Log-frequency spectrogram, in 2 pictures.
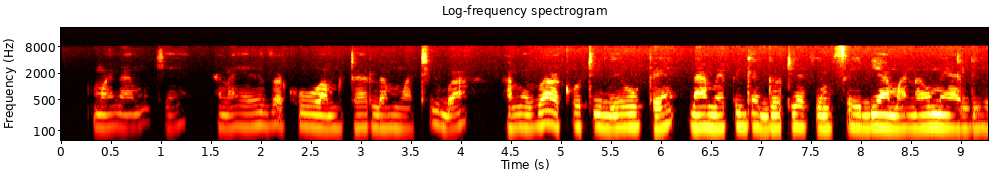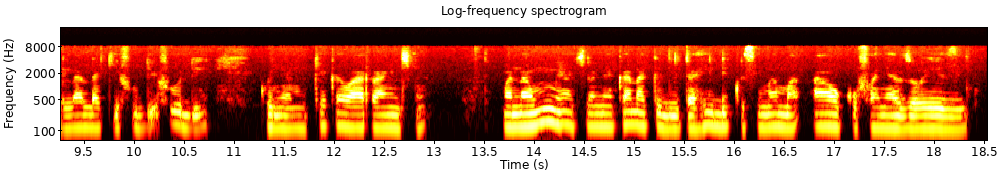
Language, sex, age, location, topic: Swahili, male, 18-24, Kisumu, health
